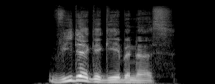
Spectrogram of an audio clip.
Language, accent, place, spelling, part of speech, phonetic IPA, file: German, Germany, Berlin, wiedergegebenes, adjective, [ˈviːdɐɡəˌɡeːbənəs], De-wiedergegebenes.ogg
- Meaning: strong/mixed nominative/accusative neuter singular of wiedergegeben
